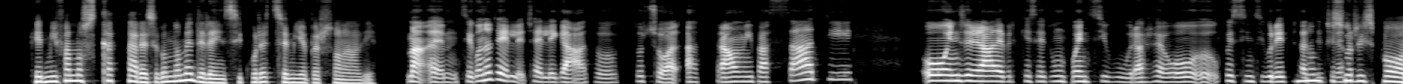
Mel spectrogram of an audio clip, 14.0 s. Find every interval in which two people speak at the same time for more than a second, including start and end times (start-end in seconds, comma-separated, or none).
none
